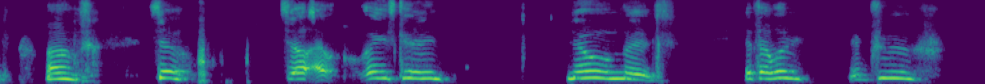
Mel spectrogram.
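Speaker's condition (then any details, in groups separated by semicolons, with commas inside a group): Cerebral palsy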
